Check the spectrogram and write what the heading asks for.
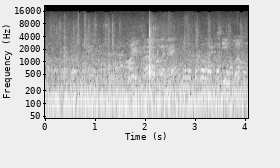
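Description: Field ambience at a baseball game: distant voices of players calling out over a steady low background noise, with one sharp click about two seconds in.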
